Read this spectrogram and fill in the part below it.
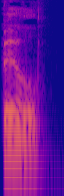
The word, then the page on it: bill: British English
